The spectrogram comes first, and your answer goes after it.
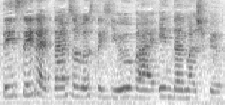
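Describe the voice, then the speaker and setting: A young woman chats to camera in a giggly, casual way between prank phone calls, set in a small living room. She has a high-pitched voice at normal speed. The distant camera microphone, a few steps away, gives a roomy, noisy sound.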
